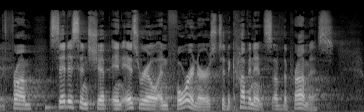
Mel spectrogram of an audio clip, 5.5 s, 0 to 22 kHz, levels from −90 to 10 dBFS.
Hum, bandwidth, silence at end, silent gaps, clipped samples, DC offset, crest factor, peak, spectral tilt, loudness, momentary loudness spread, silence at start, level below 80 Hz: none; 15 kHz; 0.5 s; none; under 0.1%; under 0.1%; 18 dB; -8 dBFS; -3 dB/octave; -24 LUFS; 10 LU; 0 s; -58 dBFS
